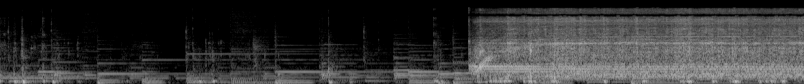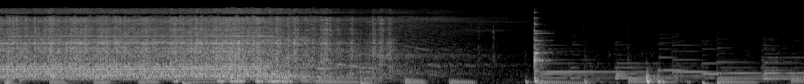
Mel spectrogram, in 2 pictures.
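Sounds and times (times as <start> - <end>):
electric mixer motor whine: 4.7 - 13.4.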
